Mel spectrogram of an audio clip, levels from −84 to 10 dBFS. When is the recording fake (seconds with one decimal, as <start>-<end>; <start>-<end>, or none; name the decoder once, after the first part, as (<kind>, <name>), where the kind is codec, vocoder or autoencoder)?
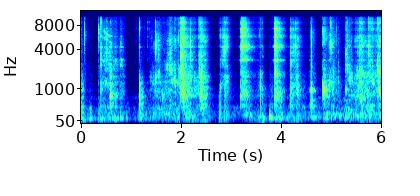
2.0-4.6 (codec, SNAC); 5.4-6.0

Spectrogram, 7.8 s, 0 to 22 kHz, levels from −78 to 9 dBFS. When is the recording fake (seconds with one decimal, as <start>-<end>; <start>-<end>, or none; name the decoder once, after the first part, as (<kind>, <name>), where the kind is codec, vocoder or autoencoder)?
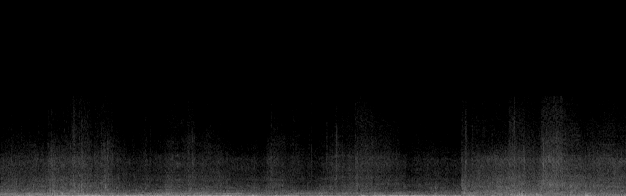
1.9-7.8 (codec, SNAC)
